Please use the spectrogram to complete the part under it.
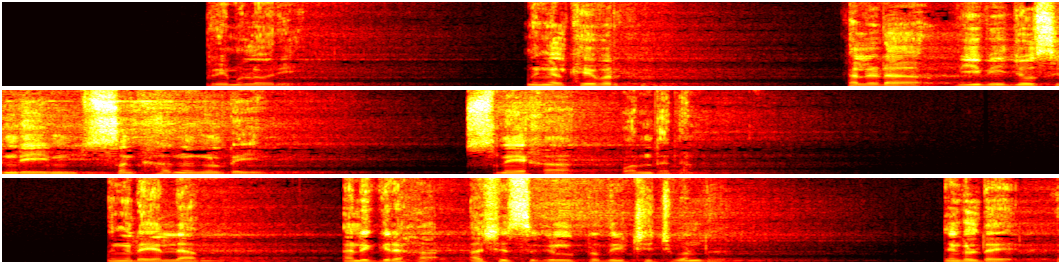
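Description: A harmonium plays.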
